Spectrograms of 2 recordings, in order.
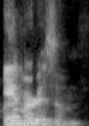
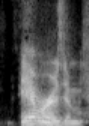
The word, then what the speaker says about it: Amorism: And then we have these other views like amorphism. How do you say it? What's the proper amerism? – Amerism. Yeah. I was way off.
